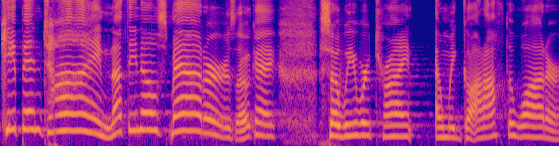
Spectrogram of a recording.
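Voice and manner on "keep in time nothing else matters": high-pitched, shouting voice. Retelling what the crew kept calling during paddling: imitating coaches yelling. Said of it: "They just kept yelling at us".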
